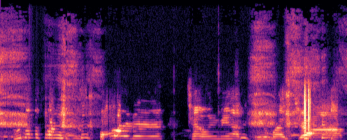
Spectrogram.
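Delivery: high, irritated shop worker voice; mock annoyed vendor. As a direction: grumble like an offended cook. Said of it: "So they'll be like".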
